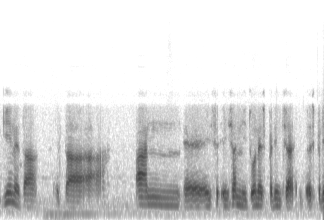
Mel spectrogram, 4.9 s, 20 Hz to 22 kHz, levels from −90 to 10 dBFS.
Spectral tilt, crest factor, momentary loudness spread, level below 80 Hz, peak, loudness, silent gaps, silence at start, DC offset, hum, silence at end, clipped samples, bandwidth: -7.5 dB/octave; 20 dB; 10 LU; -68 dBFS; -6 dBFS; -25 LUFS; none; 0.05 s; under 0.1%; none; 0 s; under 0.1%; 5 kHz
